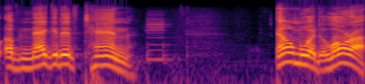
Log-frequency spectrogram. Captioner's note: buzzer beeps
